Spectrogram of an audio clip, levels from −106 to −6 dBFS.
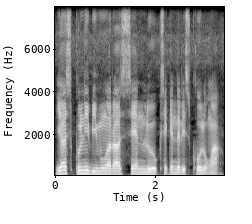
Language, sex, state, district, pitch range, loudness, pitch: Garo, male, Meghalaya, West Garo Hills, 120-140 Hz, -16 LUFS, 135 Hz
